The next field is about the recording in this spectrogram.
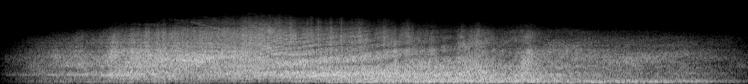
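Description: Military aircraft engines roar during aerial refueling operations. The loud, broad, steady roar swells in at the start, holds, and eases slightly toward the end.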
